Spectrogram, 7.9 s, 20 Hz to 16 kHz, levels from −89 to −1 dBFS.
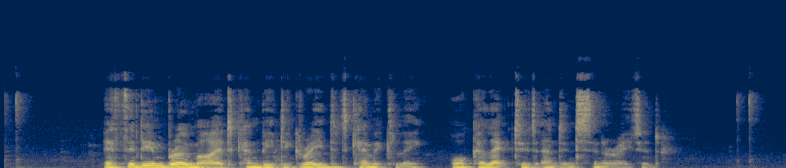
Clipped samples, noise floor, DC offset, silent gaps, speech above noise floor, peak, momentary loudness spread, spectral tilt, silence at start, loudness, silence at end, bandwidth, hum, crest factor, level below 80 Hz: under 0.1%; -66 dBFS; under 0.1%; none; 50 dB; -2 dBFS; 18 LU; -7.5 dB/octave; 1.05 s; -17 LUFS; 1.4 s; 7.8 kHz; none; 16 dB; -54 dBFS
